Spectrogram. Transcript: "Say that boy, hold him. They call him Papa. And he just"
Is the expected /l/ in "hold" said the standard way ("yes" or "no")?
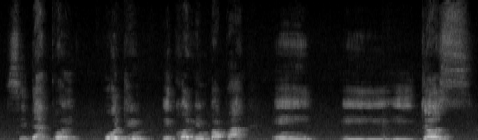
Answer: no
